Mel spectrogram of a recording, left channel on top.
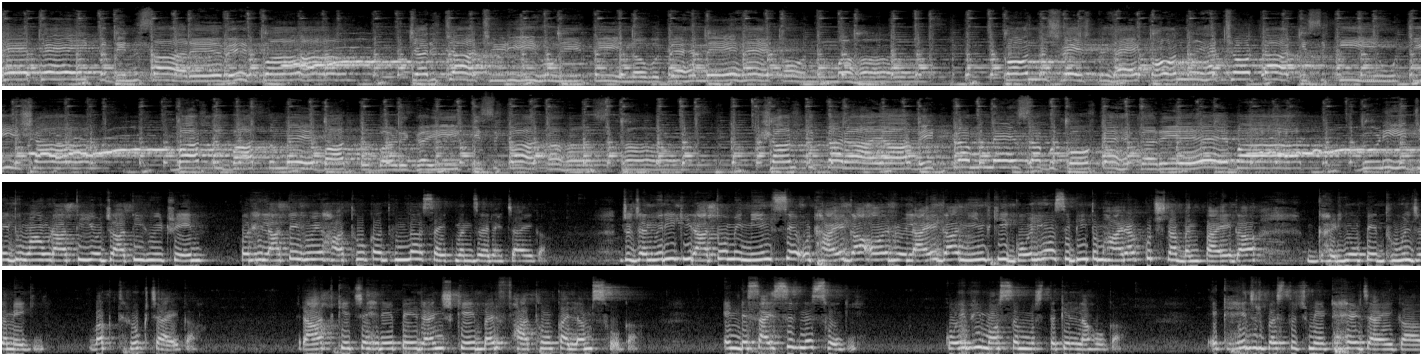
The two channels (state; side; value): different; both; correlation 0.00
